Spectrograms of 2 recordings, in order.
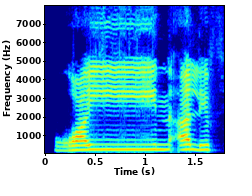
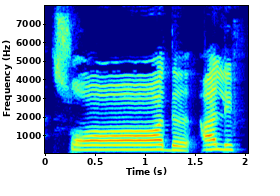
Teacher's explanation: गइन को हमेशा मोटा पढ़ा जाता है और गले के पहले हिस्से से पढ़ा जाता है।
